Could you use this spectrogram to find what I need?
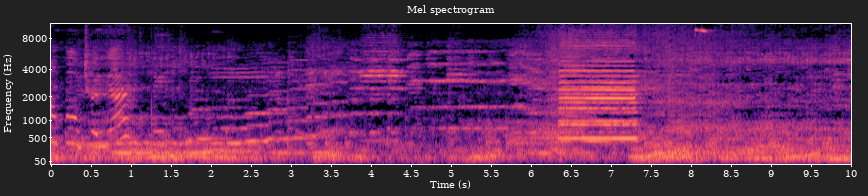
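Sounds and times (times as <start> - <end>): car driving on road: 0.0 - 10.0
vehicle horn honking: 3.8 - 5.3, 6.2 - 7.6.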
